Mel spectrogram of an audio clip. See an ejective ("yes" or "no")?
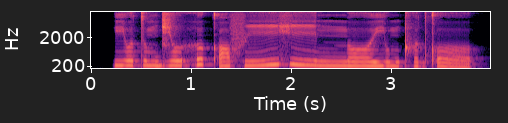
yes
